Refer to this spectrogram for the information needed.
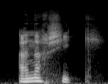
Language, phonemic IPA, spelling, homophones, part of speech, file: French, /a.naʁ.ʃik/, anarchique, anarchiques, adjective, Fr-anarchique.ogg
- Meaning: anarchic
